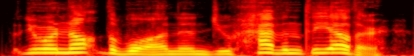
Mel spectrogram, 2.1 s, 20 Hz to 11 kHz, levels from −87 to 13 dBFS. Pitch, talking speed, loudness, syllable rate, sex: 185 Hz, 320 wpm, -15 LUFS, 7.9 syllables/s, male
